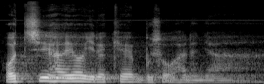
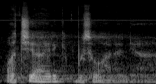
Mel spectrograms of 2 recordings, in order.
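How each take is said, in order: First: 어찌하여 drawn out slowly at full voice; slow rebuke. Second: 어찌하여 said much softer; soft repeat. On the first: Jesus rebuking the disciples, slow and weighty. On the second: Jesus repeating the rebuke to the disciples, softly. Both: Shown as a demonstration. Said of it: "이렇게 책망하십니다".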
